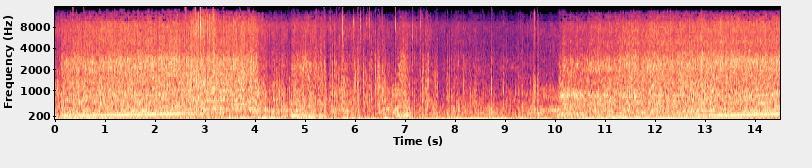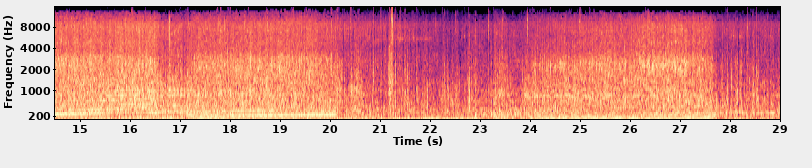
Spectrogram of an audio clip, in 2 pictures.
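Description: Austin-Healey 100's four-cylinder engine under racing load, heard from the open cockpit with wind rushing past. Its pitch climbs under acceleration and falls back several times.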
